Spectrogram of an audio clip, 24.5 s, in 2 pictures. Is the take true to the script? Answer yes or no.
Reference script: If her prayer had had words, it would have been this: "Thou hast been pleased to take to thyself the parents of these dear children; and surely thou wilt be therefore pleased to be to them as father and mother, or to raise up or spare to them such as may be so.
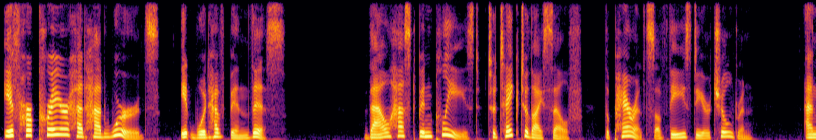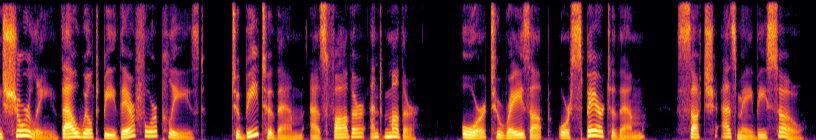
yes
